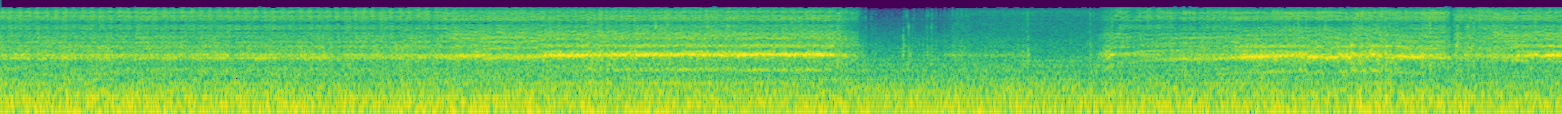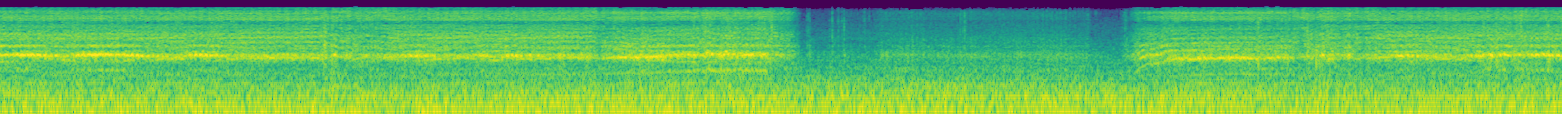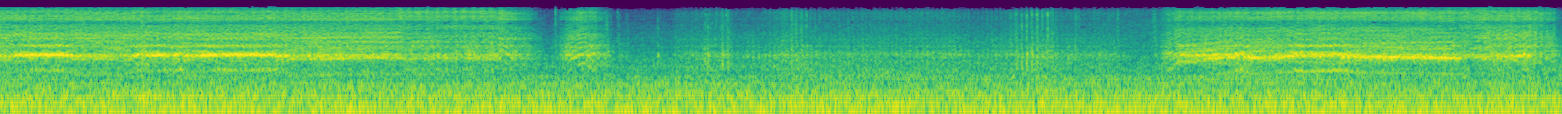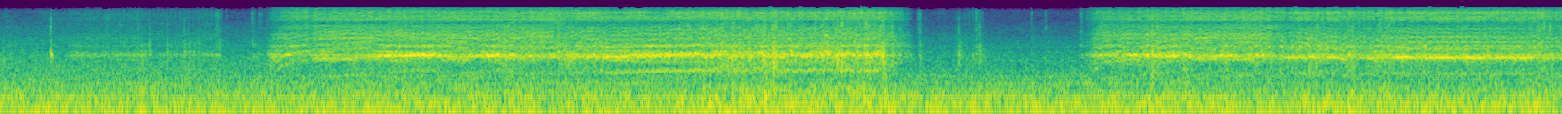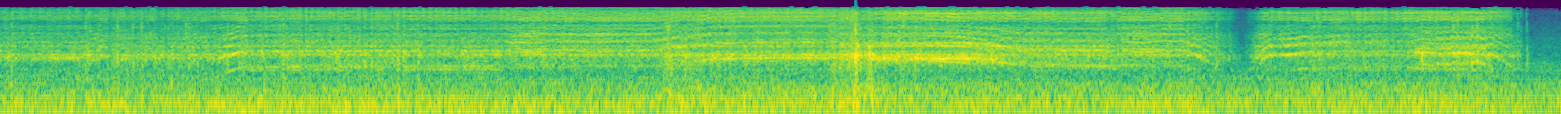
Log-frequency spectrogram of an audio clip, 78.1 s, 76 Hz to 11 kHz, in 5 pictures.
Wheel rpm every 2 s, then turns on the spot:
120, 120, 110, 120, 30, 40, 120, 110, 110, 110, 110, 80, 20, 60, 110, 110, 110, 110, 30, 20, 20, 50, 110, 50, 30, 110, 110, 90, 10, 110, 110, 120, 140, 160, 180, 230, 180, 100, 120.
8-10 24-26 38-42 46-48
